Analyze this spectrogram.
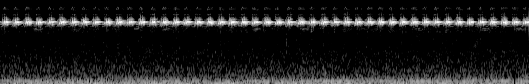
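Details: A cricket trills steadily, its high, bright pulses repeating in a fast, even rhythm, as several crickets sing while one eats.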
